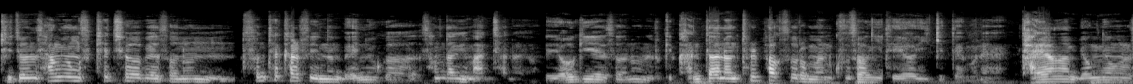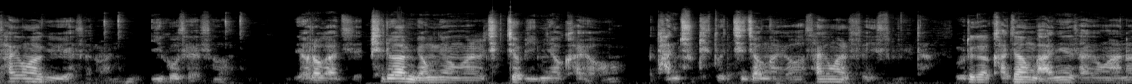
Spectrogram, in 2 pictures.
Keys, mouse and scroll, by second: 12.4 click, 13.6 click.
